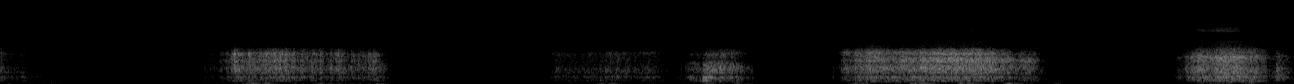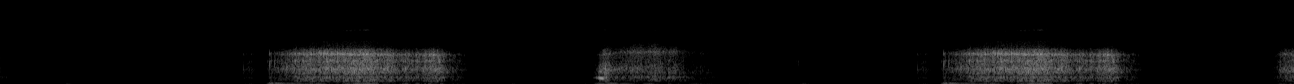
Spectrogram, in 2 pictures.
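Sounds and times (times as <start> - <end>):
soft sleep-inducing voice in right channel: 2.1 - 4.0, 5.5 - 7.6, 8.4 - 10.5, 11.8 - 13.0, 15.8 - 17.7, 18.9 - 20.1, 22.5 - 24.4.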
